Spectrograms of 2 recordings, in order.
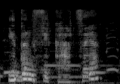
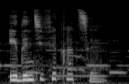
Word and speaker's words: идентификация: Вот, например, такие «скабрёзный», «чесунчёвый», «идентификация». – Вот вы все слова произнесли неправильно. – Неправильно? – Надо так. «Скабрёзный», «чесунчёвый», «идентификация».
